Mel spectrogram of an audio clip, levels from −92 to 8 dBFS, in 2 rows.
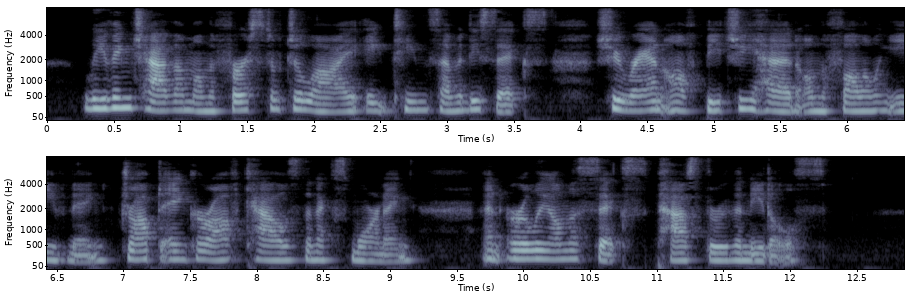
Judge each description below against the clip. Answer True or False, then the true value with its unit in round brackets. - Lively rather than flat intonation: False (2.4 semitones)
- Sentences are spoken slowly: False (150 wpm)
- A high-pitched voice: False (170 Hz)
